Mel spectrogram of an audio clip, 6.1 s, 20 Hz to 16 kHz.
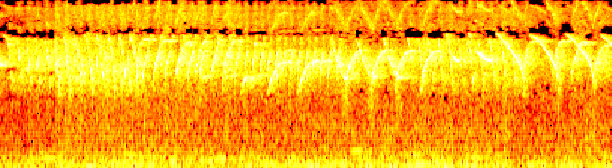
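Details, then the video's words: Yorkshire canary singing hard for a masteran lure: an unbroken series of quick arching, bouncing whistled notes over a faint high trill, even in pace and loud. "MASTERAN KENARI 2 IN 1 | KENARI GACOR YORKSHIRE FOI21 VS AF CENGKOK MEWAH | PANCINGAN KENARI AMPUH"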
